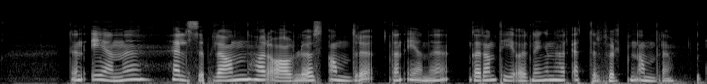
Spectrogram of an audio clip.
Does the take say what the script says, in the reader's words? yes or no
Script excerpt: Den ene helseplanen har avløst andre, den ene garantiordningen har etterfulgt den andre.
yes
